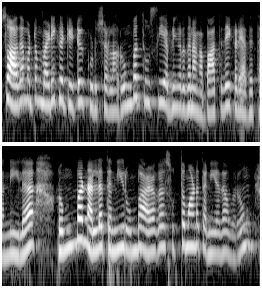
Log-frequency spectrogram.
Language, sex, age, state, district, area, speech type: Tamil, female, 30-45, Tamil Nadu, Mayiladuthurai, urban, spontaneous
